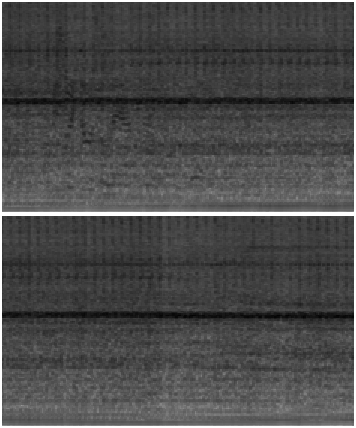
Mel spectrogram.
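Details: Project Turbo Z car restarted after long downtime and new parts: steady idle with a thin constant high whistle and faint ticking; odd unidentified high-pitched noise whose source is not pinned down, cause unconfirmed.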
